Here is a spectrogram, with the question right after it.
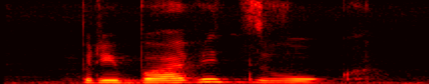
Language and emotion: Russian, neutral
